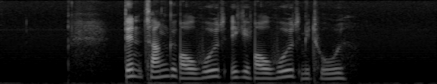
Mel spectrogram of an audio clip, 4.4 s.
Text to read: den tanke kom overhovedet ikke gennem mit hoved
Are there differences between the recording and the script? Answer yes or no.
yes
